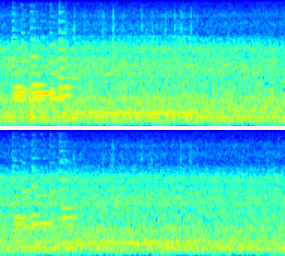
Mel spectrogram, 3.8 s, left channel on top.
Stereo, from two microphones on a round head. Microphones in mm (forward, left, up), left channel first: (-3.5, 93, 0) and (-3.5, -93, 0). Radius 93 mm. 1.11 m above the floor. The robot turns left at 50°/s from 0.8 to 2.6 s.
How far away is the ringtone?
About 3 m.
